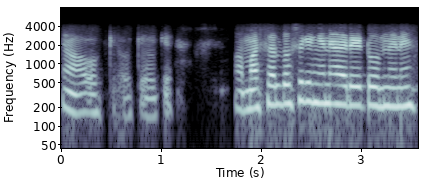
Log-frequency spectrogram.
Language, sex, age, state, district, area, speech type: Malayalam, female, 45-60, Kerala, Kasaragod, rural, conversation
